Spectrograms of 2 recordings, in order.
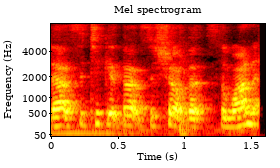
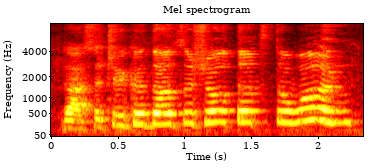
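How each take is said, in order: First: It is said in her own normal voice. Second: It is said imitating her husband's voice.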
